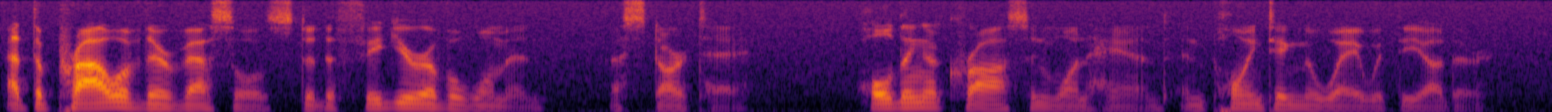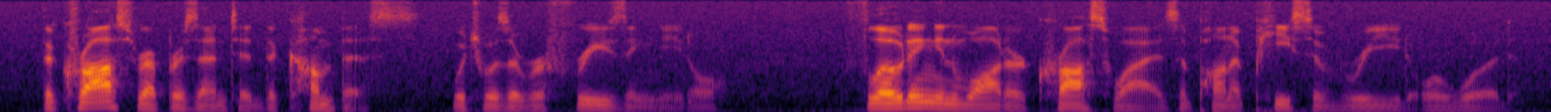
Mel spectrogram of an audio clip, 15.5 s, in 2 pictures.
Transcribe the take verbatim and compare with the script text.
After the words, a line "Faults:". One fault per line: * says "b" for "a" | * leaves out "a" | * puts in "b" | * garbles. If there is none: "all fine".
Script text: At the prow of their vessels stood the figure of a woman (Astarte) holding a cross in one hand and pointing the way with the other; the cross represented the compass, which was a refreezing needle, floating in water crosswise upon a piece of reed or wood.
At the prow of their vessels stood the figure of a woman (Astarte) holding a cross in one hand and pointing the way with the other; the cross represented the compass, which was a refreezing needle, floating in water crosswise upon a piece of reed or wood.
Faults:
all fine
